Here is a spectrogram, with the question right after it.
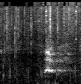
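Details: During a leashed walk past dogs behind fences, a dog gives a single loud, short, mid-pitched bark, somewhat distant, against a quiet background.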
